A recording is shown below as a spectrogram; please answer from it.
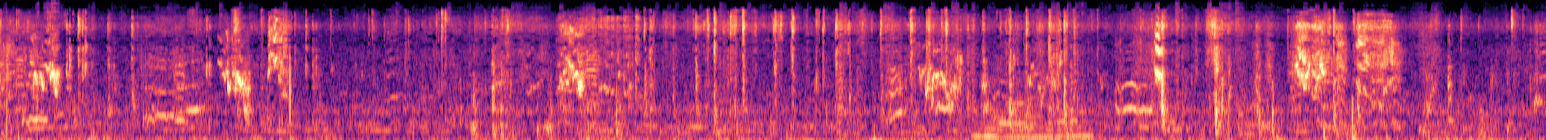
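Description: Budgerigars chatter in quick, scratchy chirps and clicks, a busy warbling stream of short notes.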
